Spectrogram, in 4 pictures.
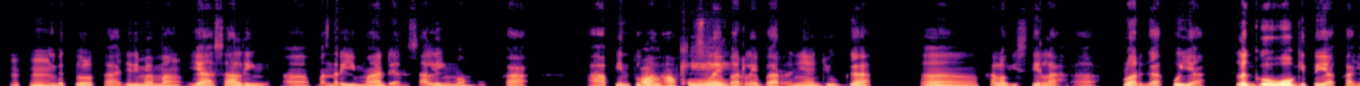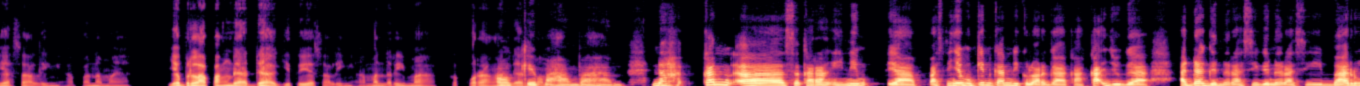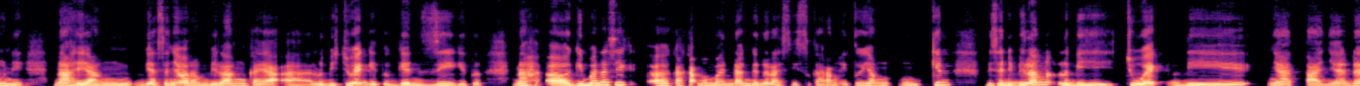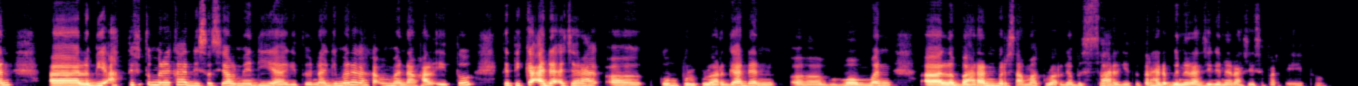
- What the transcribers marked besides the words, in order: none
- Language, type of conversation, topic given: Indonesian, podcast, Bagaimana tradisi minta maaf saat Lebaran membantu rekonsiliasi keluarga?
